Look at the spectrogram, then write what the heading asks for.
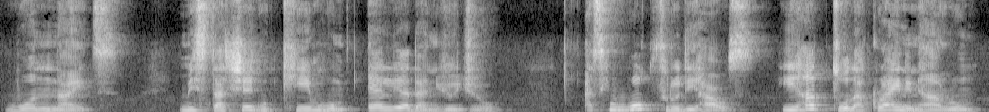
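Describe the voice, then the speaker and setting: A woman narrating a scripted folktale in a deliberate, dramatic storytelling manner. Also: mid-range voice, very animated, a little mellow.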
